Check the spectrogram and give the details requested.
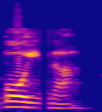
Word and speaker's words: boina: El acento en boina está en la vocal cerrada y en interín en la sílaba rin. ¿Cierto o no? Bueno, va en la O.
